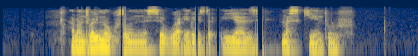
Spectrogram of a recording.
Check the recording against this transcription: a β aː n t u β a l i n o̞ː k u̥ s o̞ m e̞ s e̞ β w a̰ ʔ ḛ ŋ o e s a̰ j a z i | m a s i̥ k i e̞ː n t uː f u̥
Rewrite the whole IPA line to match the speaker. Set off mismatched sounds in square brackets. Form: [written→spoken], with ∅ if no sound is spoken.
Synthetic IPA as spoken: a β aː n t u β a l i n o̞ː k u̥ s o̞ m e̞ s e̞ β w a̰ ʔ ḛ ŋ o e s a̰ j a z i | m a s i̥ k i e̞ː n t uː f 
